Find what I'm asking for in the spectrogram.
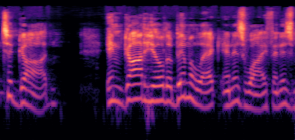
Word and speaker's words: Abimelech: And Abimelech, that's how you say it.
